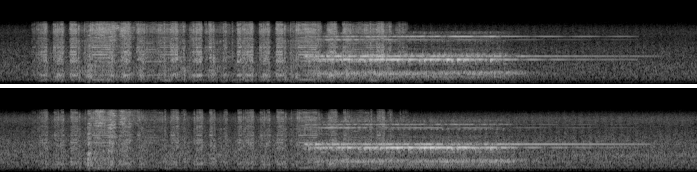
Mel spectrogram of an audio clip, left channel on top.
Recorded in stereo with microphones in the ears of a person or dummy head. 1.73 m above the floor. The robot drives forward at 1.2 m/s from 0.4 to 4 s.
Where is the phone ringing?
5° right (ahead or behind), 7.5 m.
